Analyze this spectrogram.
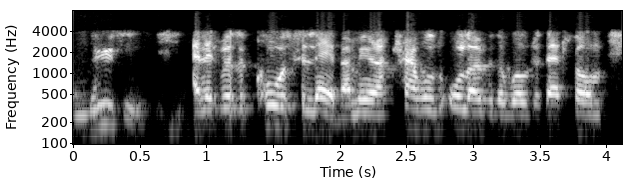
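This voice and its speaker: This is a man speaking with a South African accent. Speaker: film director. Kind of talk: interview. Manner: animated. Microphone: poor long-distance audio.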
